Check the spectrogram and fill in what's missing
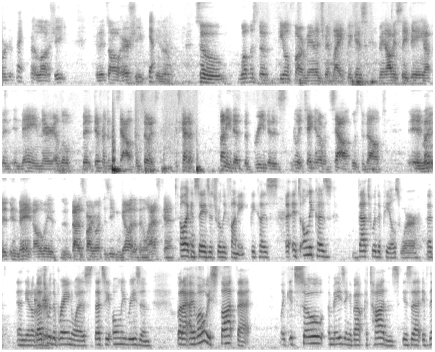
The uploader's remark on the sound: Don't pay any attention to the sound issues, we didn't realize we had the mic setup wrong until after we had recorded and left so we edited it the best we can.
